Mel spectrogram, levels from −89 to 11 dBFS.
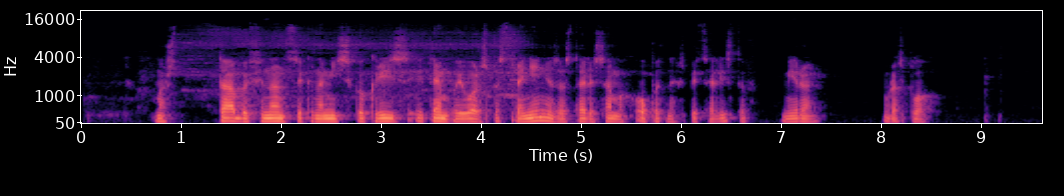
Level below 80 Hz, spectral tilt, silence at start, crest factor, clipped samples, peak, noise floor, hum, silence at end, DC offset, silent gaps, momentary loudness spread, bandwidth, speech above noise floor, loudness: -56 dBFS; -7 dB/octave; 0.75 s; 20 dB; under 0.1%; -2 dBFS; -78 dBFS; none; 1.15 s; under 0.1%; none; 14 LU; 12 kHz; 57 dB; -22 LUFS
